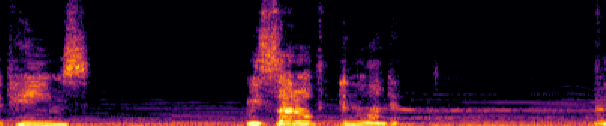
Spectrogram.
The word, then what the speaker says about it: Thames: Don't they not pronounce the th in the Thames? Isn't it the like hard a, like what you would do to like an animal? The Thames.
